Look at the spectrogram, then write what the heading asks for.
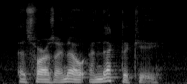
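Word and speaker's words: anecdoche: far as i know anecdocy although it looks for all the world like anecdotes and what it means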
